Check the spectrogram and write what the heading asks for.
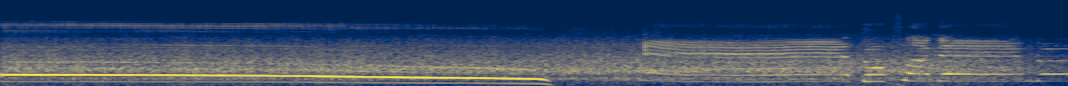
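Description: Television commentator's long, drawn-out "gol" shout for a penalty goal, held on one note and sagging in pitch before it cuts off about four seconds in, over the noise of a stadium crowd cheering. Another long steady tone follows about a second later.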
